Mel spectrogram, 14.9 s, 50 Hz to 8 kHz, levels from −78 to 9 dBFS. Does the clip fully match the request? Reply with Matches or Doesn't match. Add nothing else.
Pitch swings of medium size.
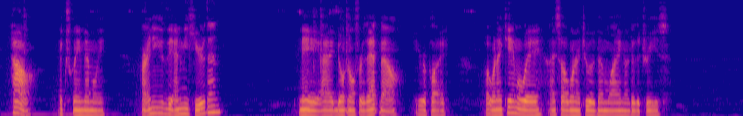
Doesn't match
